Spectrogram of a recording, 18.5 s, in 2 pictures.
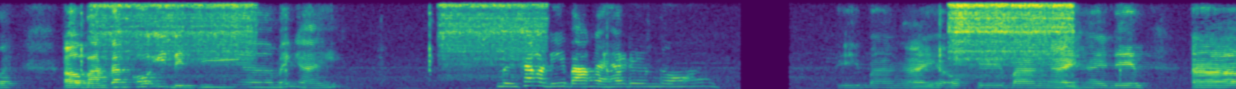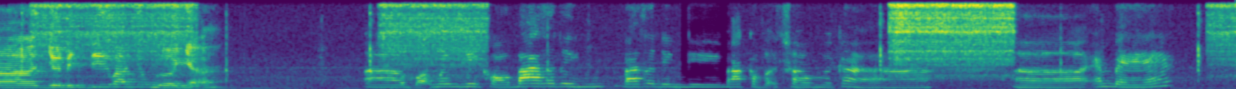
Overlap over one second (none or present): none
